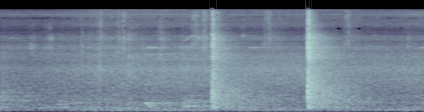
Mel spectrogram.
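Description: A hand-held postmark stamp strikes twice on paper laid on a table, cancelling a commemorative postage stamp. The two sharp knocks come about a second and a half apart, the second louder, and each trails off in the room's echo.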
